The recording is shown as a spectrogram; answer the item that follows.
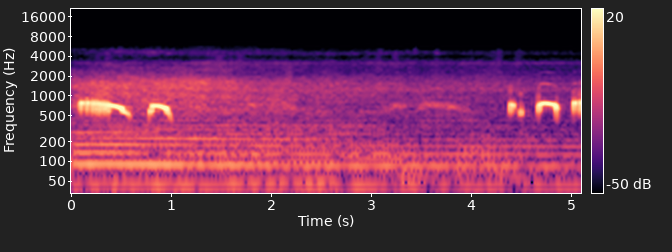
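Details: Spotted dove cooing for luring decoy doves, the tail of a phrase with a long slurred coo and a falling note, a noisy lull, then stuttering notes and a clear coo starting again.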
